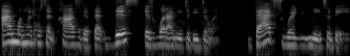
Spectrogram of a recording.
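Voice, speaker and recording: A loud woman's voice, very deep and low in pitch, bright and sharp in tone, with lively intonation, a moderate pace and a New York accent. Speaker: marriage coach. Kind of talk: casual chat. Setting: live stream. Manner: bold.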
